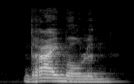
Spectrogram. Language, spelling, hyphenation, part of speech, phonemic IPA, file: Dutch, draaimolen, draai‧mo‧len, noun, /ˈdraːi̯ˌmoː.lə(n)/, Nl-draaimolen.ogg
- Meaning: carrousel, merry-go-round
